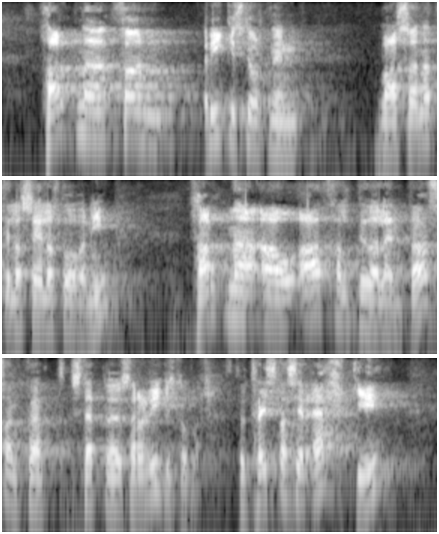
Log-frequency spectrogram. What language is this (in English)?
Icelandic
